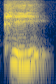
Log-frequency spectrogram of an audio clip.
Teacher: ketika menyebutkan ke ah itu ada nafas yang mengalir menyentuh tangan, telapak tangan. Nafas yang keluar itu ketika kita mengucapkan ki ah itu disebut dengan hames.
